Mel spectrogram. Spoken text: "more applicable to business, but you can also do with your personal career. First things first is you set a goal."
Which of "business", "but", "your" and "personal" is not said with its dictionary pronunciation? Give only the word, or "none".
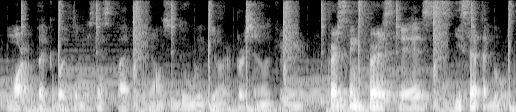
business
